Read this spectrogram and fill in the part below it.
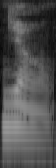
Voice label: "riaunn3", taiwanese syllable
